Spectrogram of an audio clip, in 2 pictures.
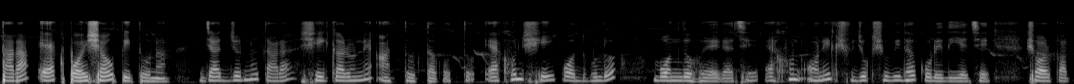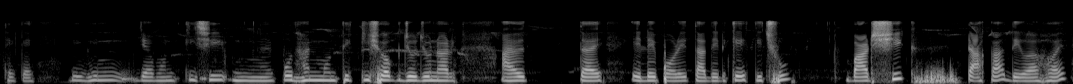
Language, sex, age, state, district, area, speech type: Bengali, female, 45-60, West Bengal, Jhargram, rural, spontaneous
